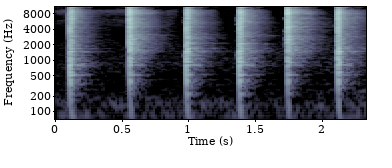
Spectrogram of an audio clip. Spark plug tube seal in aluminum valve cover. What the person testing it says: When it sounds like it's solid all the way around, you'll know it's fully driven home.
